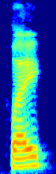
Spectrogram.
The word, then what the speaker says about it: PL3Y: So, we always say play. People kind of stumble along play because it's spelled P, L, the number three, and the letter Y.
